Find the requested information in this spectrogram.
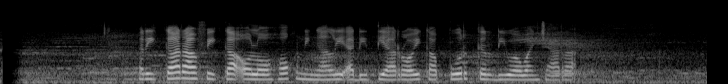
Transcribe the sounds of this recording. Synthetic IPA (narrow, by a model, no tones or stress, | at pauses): ɾikaɾafikaʔɔlɔɦɔk̚niŋaliadit̪iaɾɔjkapʊrkɨrdiwawaɲt͡ʃaɾa̰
